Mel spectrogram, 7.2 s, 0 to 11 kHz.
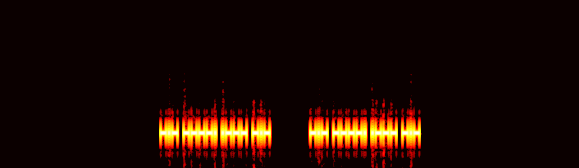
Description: Morse code, heard as a keyed tone, about 52 wpm, 700 Hz. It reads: K9JK K9JK
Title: USA Call Signs - 4 Characters - Repeated 2x - 50wpm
